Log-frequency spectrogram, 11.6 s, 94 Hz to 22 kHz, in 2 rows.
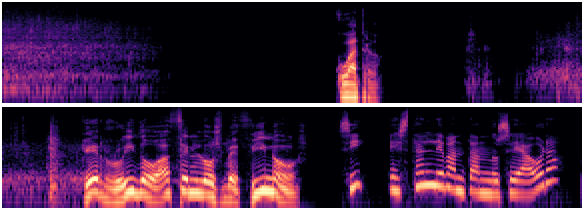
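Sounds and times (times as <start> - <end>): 
hands washed under running water: 0.0 - 1.7
speech: 3.3 - 3.8, 6.6 - 11.5.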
